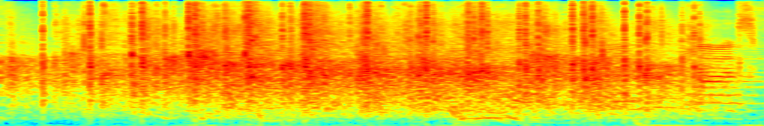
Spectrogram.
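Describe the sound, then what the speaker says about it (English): Audience applause fills a hall during a student event, a steady dense wash of many hands clapping at once, loud and sustained from start to finish with no break. "Applause for all of you."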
